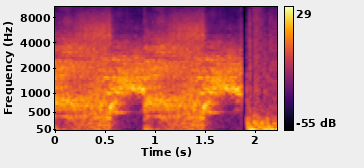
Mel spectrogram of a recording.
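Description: A man screaming in fright: one long, loud scream that cuts off abruptly near the end.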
